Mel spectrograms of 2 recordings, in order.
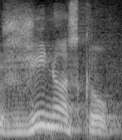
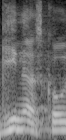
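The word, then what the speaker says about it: γινώσκω: Bon, le « je vois » ici, c'est le mot « ginosko » ou « ginosco », vous prononcez comme vous voulez, là, « ginosko ».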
